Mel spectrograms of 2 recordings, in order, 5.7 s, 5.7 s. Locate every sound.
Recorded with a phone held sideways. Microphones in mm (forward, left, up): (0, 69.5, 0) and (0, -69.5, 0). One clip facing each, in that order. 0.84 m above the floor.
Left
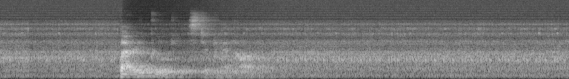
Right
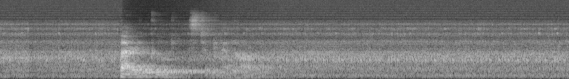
1.2 s a man speaking: 30° left (ahead or behind), 3 m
